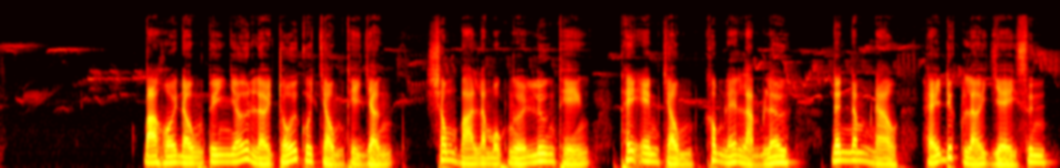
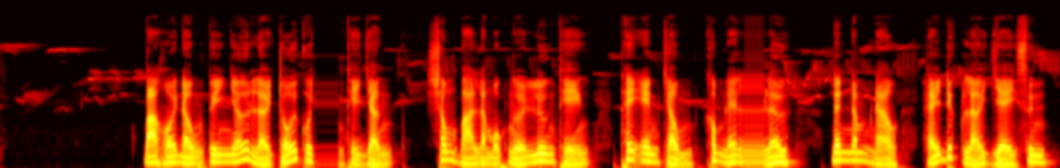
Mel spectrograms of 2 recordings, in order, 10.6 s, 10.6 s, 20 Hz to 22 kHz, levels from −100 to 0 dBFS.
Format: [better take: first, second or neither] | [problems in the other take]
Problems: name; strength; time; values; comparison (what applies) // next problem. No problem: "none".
first | audio freezing; at 3 s and at 7.5 s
